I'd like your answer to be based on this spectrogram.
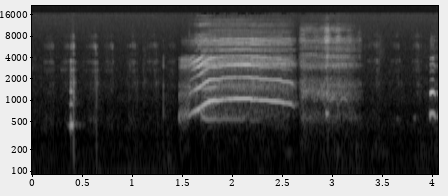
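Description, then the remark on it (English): A person imitates a long, strained, wheezing gasp that rises in pitch, followed by a shorter breathy catch. It's fairly loud, with a brief sharp sound just before it. “He was also married twice, courting his second wife between gasps, and fathered 8 children.”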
